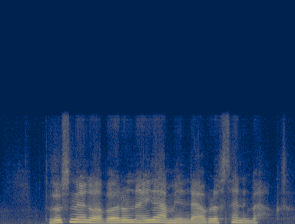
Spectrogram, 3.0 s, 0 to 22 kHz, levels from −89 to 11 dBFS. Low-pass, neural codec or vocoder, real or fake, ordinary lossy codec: 10.8 kHz; codec, 16 kHz in and 24 kHz out, 0.6 kbps, FocalCodec, streaming, 2048 codes; fake; none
